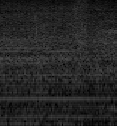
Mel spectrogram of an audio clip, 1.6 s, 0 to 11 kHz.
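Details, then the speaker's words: Supercharged 2013 Toyota Tundra with TRD supercharger and smaller pulley, 59,000 miles, at key-on with engine off: quiet, steady electric hum of the water-to-air intercooler heat exchanger pump running normally. "and then you can hear keys on so you can hear the the heat exchanger water air intercooler pump running that's that"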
